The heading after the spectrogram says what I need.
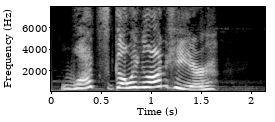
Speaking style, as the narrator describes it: she screamed angrily

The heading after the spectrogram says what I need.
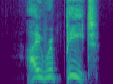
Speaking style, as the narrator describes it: Raskolnikov cried furiously

